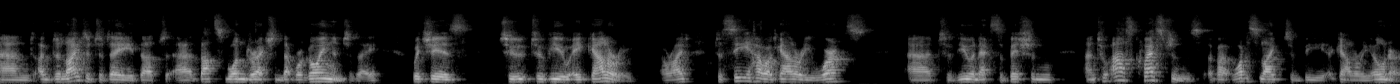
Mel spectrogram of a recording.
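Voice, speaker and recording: A man with an Irish accent at a moderate pace, quiet background. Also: ordinary pitch variation. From Ireland. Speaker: art teacher and show host. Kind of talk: live-streamed interview. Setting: Facebook Live video stream. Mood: warm, enthusiastic. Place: home room. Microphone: video call.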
